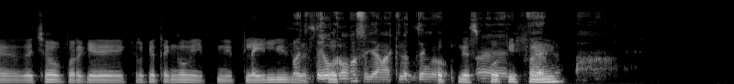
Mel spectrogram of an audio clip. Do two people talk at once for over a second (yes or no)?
yes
